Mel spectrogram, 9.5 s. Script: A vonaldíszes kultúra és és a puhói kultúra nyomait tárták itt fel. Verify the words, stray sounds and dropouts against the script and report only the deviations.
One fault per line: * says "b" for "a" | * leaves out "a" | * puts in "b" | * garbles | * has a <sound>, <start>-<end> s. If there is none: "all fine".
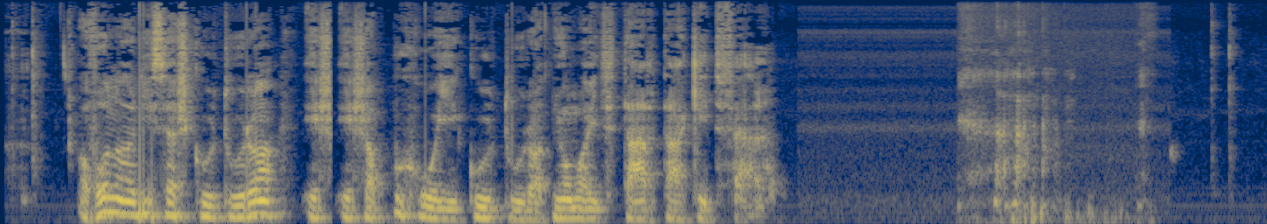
* has a laugh, 7.2-8.7 s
